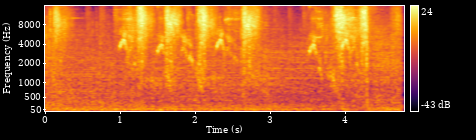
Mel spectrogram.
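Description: Confringo spell blasts in Hogwarts Legacy, a string of booming impacts and whooshing bursts over a loud, constant roar of combat, several hits spaced about a second apart.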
